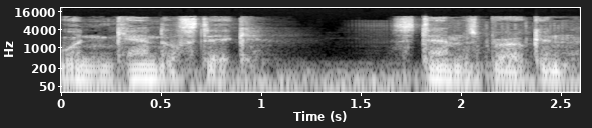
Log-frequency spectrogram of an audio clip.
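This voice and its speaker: A put-on character voice from a man, very deep and low in pitch, at a fairly slow pace. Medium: video game. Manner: terse, dry.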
